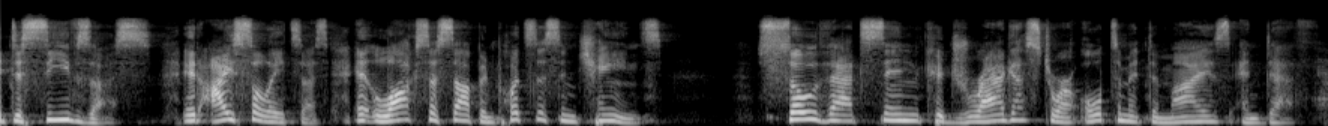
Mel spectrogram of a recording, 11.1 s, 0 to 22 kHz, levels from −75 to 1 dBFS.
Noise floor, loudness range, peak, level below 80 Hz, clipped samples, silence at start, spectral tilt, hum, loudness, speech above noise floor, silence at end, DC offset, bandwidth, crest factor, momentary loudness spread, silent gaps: -62 dBFS; 3 LU; 0 dBFS; -64 dBFS; under 0.1%; 0 s; -3.5 dB/octave; none; -19 LUFS; 42 dB; 0 s; under 0.1%; 13.5 kHz; 20 dB; 11 LU; none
